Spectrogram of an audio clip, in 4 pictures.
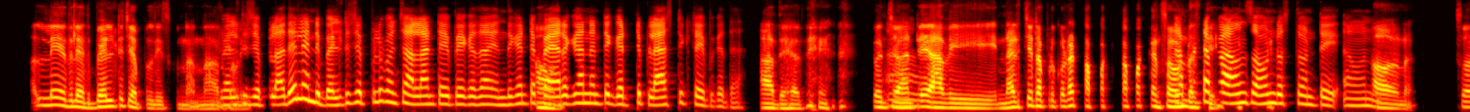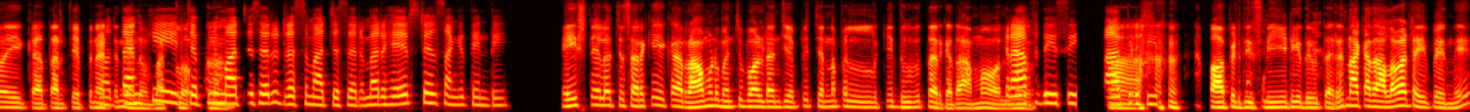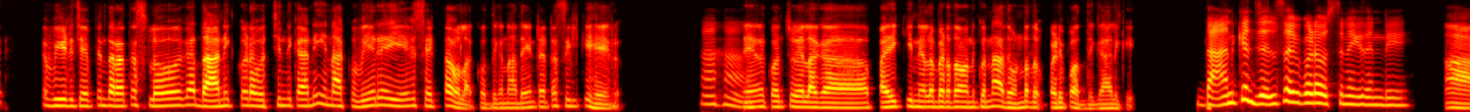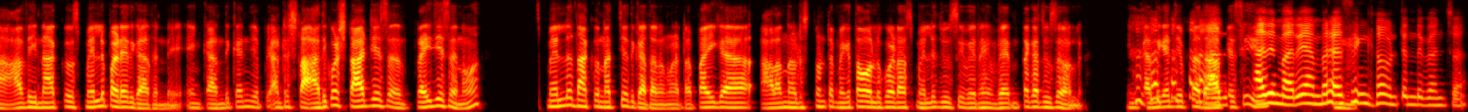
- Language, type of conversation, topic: Telugu, podcast, జీవితంలో వచ్చిన పెద్ద మార్పు నీ జీవనశైలి మీద ఎలా ప్రభావం చూపింది?
- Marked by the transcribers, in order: other background noise; in English: "బెల్ట్"; in English: "బెల్ట్"; in English: "ప్లాస్టిక్"; chuckle; chuckle; in English: "సో"; in English: "డ్రెస్"; in English: "హెయిర్ స్టైల్"; in English: "హెయిర్ స్టైల్"; in English: "క్రాఫ్"; chuckle; in English: "నీట్‌గా"; chuckle; in English: "స్లోగా"; in English: "సిల్కీ హెయిర్"; in English: "స్మెల్"; in English: "స్టార్ట్"; in English: "ట్రై"; tapping; in English: "స్మెల్"; in English: "స్మెల్"; giggle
